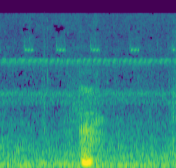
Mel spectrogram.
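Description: A young man hums briefly, close by.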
